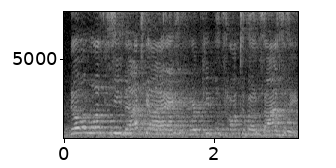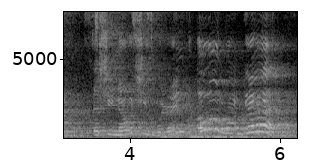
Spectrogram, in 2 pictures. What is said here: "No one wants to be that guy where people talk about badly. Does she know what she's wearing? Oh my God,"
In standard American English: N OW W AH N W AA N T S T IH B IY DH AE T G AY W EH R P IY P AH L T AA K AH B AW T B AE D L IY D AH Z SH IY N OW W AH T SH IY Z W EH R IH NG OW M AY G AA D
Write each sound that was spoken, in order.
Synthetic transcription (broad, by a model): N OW W AH N W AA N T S T IH B IY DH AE T G AY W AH R P IY P L T AA K AH B AW T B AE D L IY D AH Z SH IY N OW W AH T SH IY Z W EH R IH NG OW M AY G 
